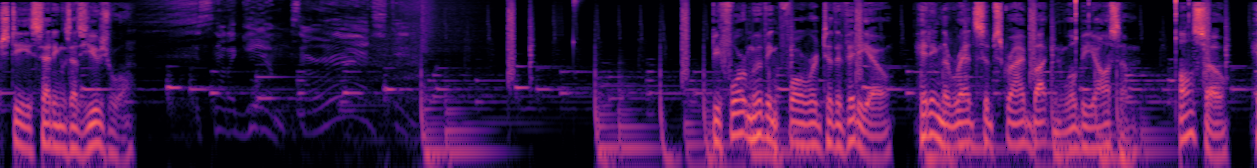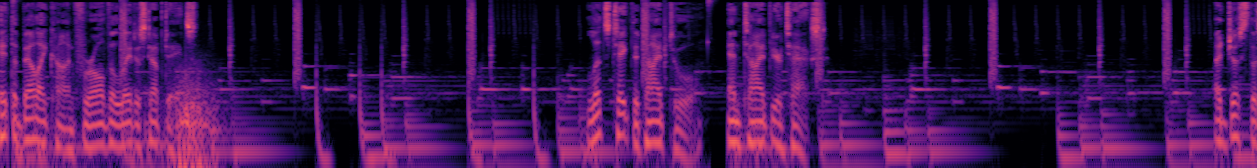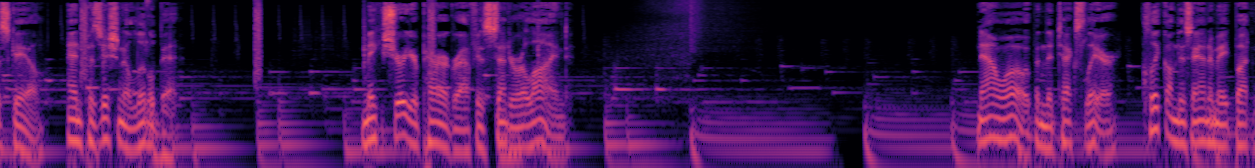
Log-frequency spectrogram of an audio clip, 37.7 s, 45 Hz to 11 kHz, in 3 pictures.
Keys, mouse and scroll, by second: 3.6-5.4 typing, 6.2 Return, 7.3 scroll down 1, 15.1-16.9 scroll up 1, 17.7 scroll up 1, 17.8-19.0 drag, 20.7-22.8 typing, 24.0 click, 29.2-30.8 scroll down 1, 32.5-34.1 scroll up 1, 34.1-34.5 scroll down 1, 34.5-34.9 scroll up 1, 34.9-37.6 drag.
